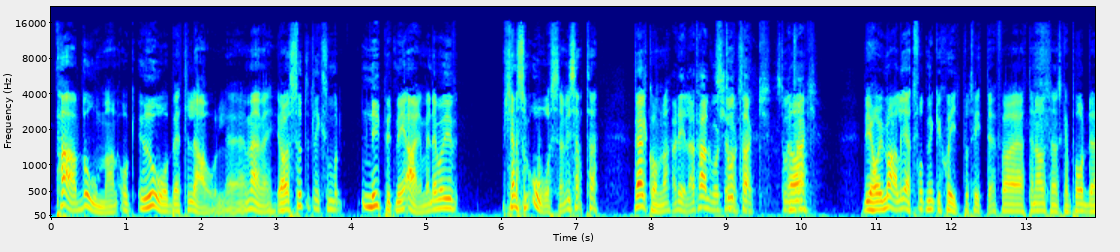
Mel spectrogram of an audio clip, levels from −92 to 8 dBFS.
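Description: No technical faults can be heard anywhere in the speech, and the signal holds steady from beginning to end with nothing interrupting or altering it.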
